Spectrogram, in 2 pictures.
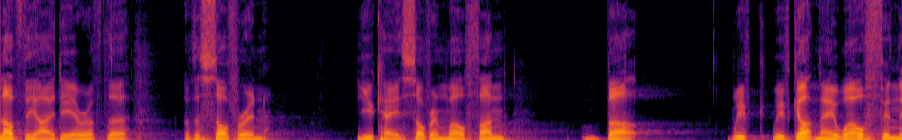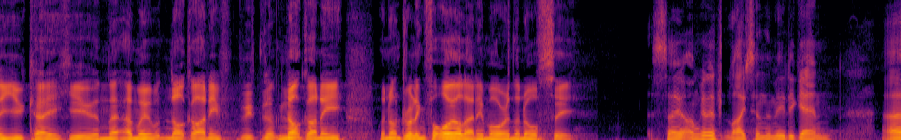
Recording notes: This episode was recorded in front of a live audience at St Ethelburga's in the City of London.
